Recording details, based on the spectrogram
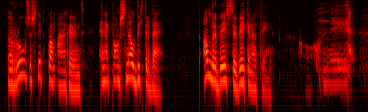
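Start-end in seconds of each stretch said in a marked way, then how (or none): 5.9-6.9 sighing, much quieter. Narrator reading the Lord's reply to a creature arriving late, sighing. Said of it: "zuchtte onze lieve heer".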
